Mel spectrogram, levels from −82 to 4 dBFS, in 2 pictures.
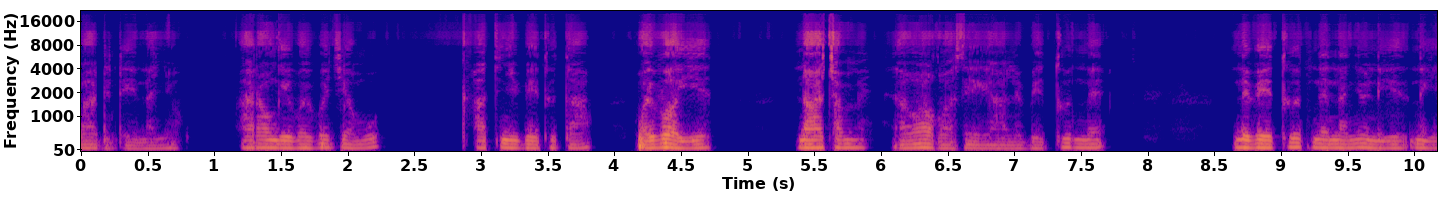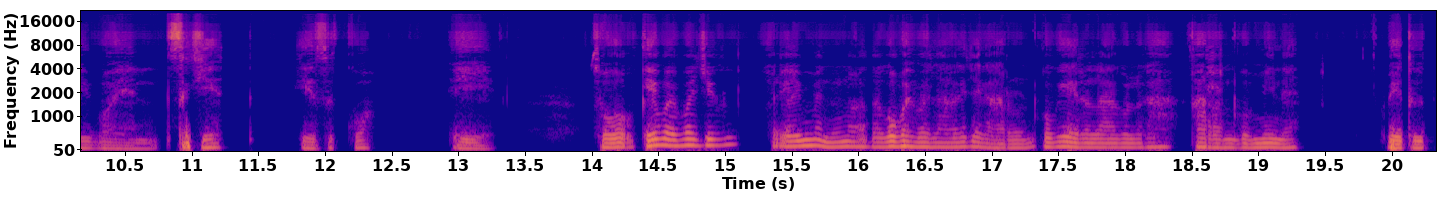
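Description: From start to end the speech sounds rough and grainy, its upper harmonics smeared into hiss. This is Opus compression, likely in CELT mode at a rate fitting about 16 kbps. A spectrogram shows speckled noise filling the bands up to 20.2 kHz.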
